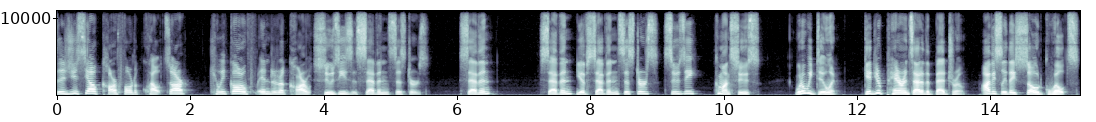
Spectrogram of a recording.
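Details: Adult male stand-up comedian who stutters and is in speech therapy attempts a tongue twister from his therapist's exercise list, with sound and word repetitions; stuttering.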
